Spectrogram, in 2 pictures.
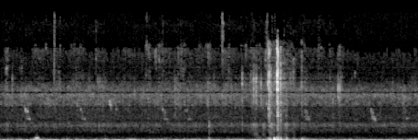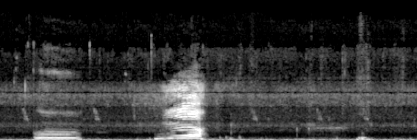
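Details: Blackie, a black mother cat, calling her growing kittens as she walks into her house so they come over; a short steady mid-pitched meow, then a louder, richer meow about two seconds later rising and falling, with faint knocks between.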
